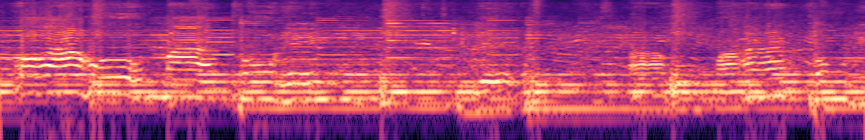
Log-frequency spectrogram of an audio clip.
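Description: Live country-folk band playing an instrumental passage between sung lines: archtop acoustic guitar, upright bass and drums, with a lead melody line that bends in pitch in two phrases, one at the start and one about five seconds in.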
